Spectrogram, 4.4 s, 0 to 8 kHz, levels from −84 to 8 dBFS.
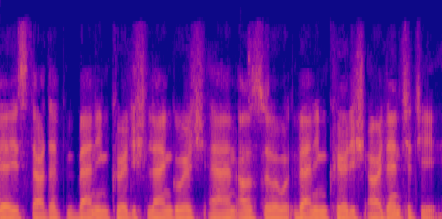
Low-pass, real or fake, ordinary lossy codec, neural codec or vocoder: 7.2 kHz; real; AAC, 32 kbps; none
